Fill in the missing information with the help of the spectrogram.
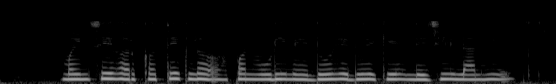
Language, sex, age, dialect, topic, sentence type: Chhattisgarhi, female, 18-24, Northern/Bhandar, agriculture, statement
